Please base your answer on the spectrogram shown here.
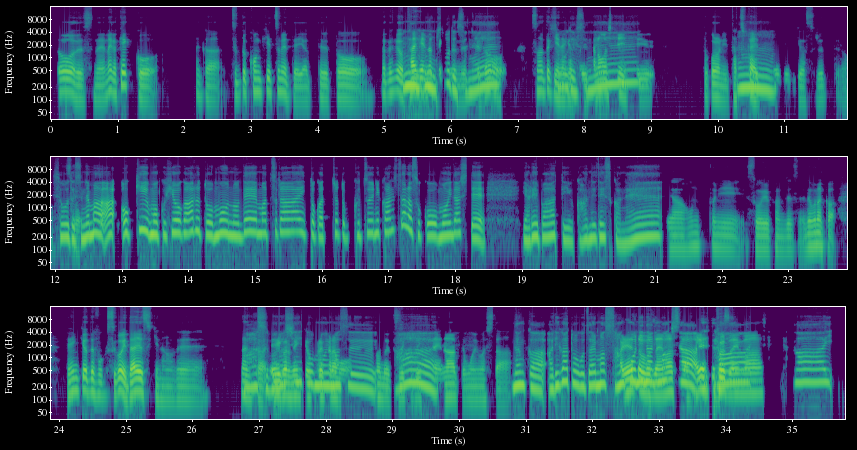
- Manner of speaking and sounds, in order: unintelligible speech; laughing while speaking: "ありがとうございます"; other noise
- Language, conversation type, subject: Japanese, unstructured, 勉強していて嬉しかった瞬間はどんなときですか？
